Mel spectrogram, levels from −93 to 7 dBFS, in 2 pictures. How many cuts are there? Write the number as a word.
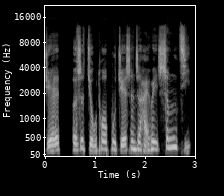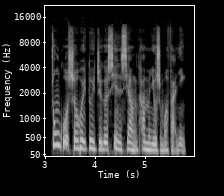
one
